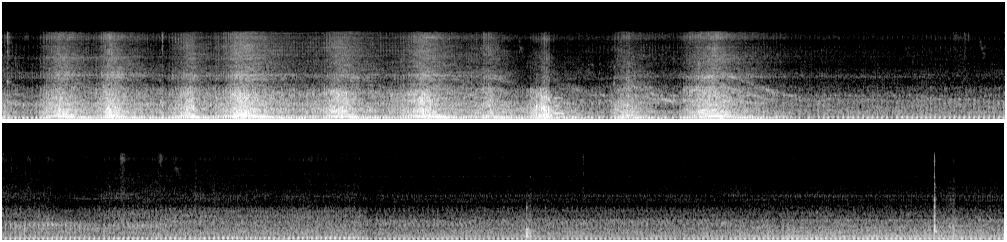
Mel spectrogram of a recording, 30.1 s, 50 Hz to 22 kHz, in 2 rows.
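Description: Honda PCX 150's single-cylinder four-stroke engine, just jump-started off a flat battery with jumper wires, revved about nine times with quick throttle blips over the first eleven seconds, then settling into a steady idle.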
